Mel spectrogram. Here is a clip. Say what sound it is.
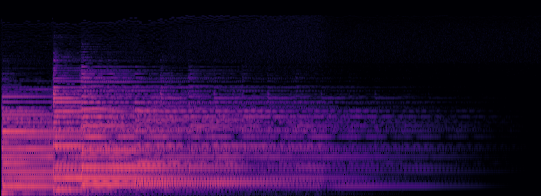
Positive and affirmative, part of Piano moods pack.
calm, delay, mellow, mood, phrase, piano, reverb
